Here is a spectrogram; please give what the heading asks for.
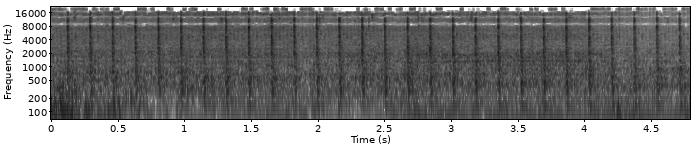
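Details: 2009 Mercedes ML320 with the 642 diesel, which knocked after a 4-hour drive and showed no oil on the dipstick; a shop called the engine done. At idle a sharp, even, metallic knock about three per second is heard. A rod knock is suspected, not confirmed.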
